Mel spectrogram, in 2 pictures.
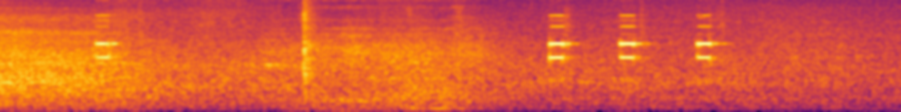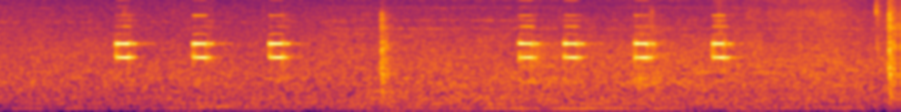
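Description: Telephone keypad beeps as a ten-digit phone number is dialed: three quick beeps, a pause, three more, a pause, then four.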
